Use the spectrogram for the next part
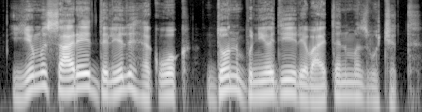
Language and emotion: Kashmiri, neutral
